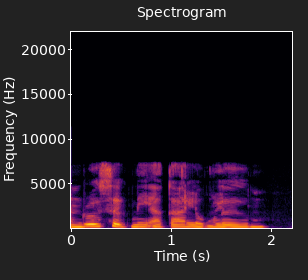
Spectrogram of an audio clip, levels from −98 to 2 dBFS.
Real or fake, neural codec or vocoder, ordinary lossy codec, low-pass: real; none; none; 7.2 kHz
